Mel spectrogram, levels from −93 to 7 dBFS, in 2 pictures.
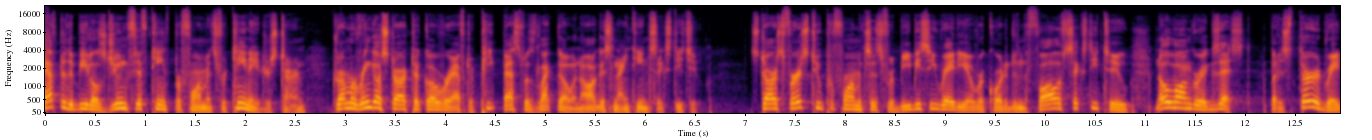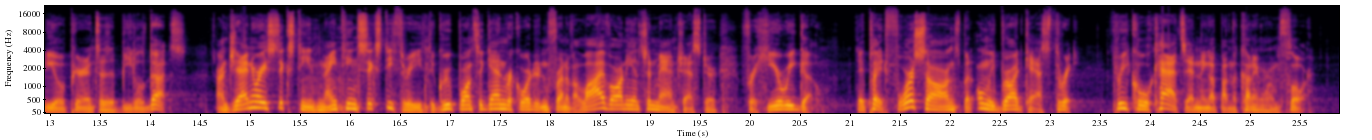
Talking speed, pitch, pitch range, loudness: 200 wpm, 135 Hz, 110-175 Hz, -16 LUFS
